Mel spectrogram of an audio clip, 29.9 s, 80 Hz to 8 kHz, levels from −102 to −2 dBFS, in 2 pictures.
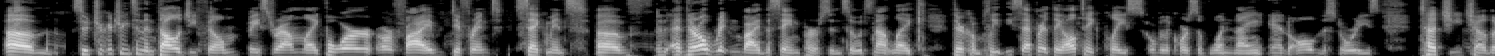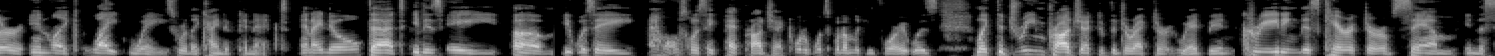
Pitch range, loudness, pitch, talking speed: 130-155 Hz, -29 LUFS, 140 Hz, 205 wpm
